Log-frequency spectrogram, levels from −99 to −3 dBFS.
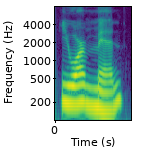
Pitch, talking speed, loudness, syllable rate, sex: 180 Hz, 190 wpm, -13 LUFS, 5.2 syllables/s, female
